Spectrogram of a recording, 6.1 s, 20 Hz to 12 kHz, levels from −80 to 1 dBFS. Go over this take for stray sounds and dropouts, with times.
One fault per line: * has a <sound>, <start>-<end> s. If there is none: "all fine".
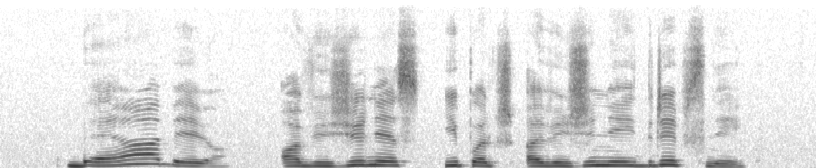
all fine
